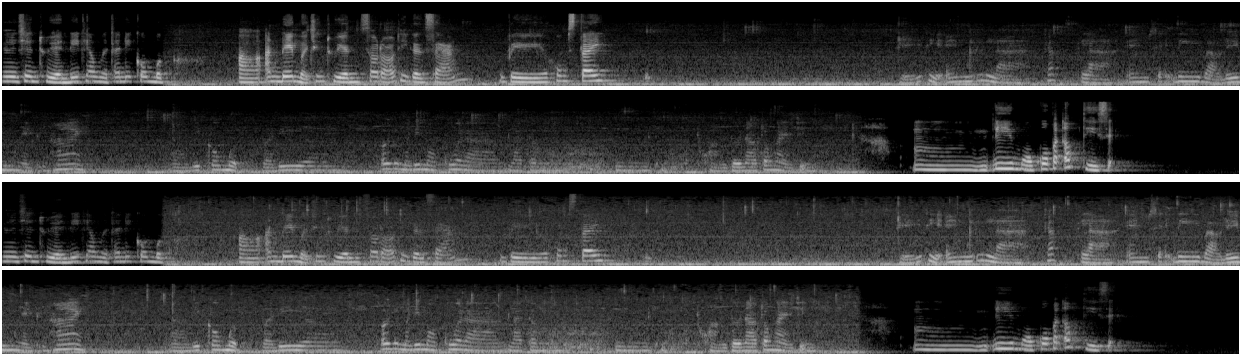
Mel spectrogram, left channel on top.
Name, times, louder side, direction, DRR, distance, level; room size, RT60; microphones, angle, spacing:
voice 1, 0.0-2.0 2.4-4.7 5.0-6.1 6.4-6.5 21.0-23.5, left 4 dB, 50° left, 0.4 m, -23 dB
sound 1, 1.6-21.0, right 2 dB, 80° right, 1.1 m, -31 dB
voice 2, 8.9-13.2 14.0-15.8 16.2-18.1 18.5-19.1 19.3-20.5, right 4 dB, 35° right, 0.3 m, -27 dB
12.0 x 9.7 x 3.4 m
head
